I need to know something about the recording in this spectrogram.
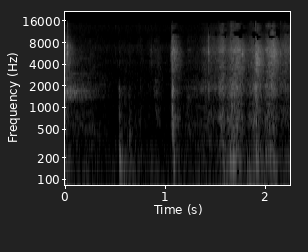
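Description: Quiet room with two short clicks about half a second apart as a knife blade cuts through the packing tape on a cardboard box.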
